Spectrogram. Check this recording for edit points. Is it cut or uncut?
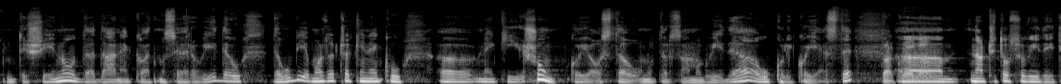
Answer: uncut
